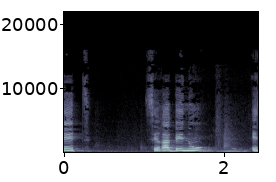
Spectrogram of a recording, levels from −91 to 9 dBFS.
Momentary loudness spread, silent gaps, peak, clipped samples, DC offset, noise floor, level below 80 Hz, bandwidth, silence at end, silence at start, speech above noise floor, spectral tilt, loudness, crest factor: 21 LU; none; -4 dBFS; under 0.1%; under 0.1%; -56 dBFS; -64 dBFS; 12 kHz; 0 s; 0 s; 37 dB; -4.5 dB/octave; -19 LUFS; 16 dB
